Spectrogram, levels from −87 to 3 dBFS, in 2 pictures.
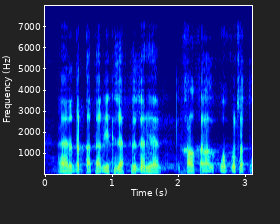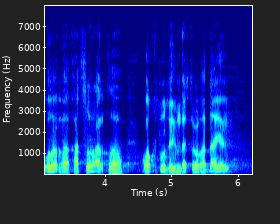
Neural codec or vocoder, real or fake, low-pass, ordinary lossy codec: codec, 44.1 kHz, 2.6 kbps, SNAC; fake; 7.2 kHz; none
